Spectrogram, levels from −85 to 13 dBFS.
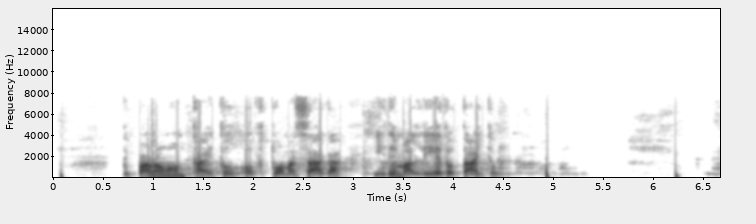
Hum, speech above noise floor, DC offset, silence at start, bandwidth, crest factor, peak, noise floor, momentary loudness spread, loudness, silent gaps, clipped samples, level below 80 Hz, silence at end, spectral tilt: none; 52 dB; under 0.1%; 0.05 s; 8 kHz; 18 dB; -2 dBFS; -70 dBFS; 23 LU; -19 LUFS; none; under 0.1%; -58 dBFS; 0.45 s; -5.5 dB/octave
